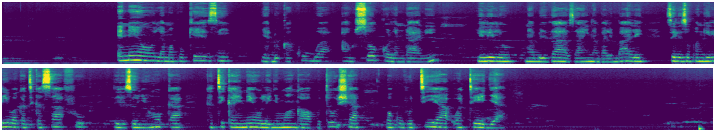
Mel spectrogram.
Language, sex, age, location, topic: Swahili, female, 25-35, Dar es Salaam, finance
